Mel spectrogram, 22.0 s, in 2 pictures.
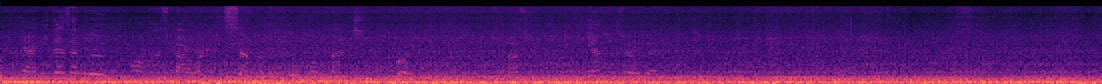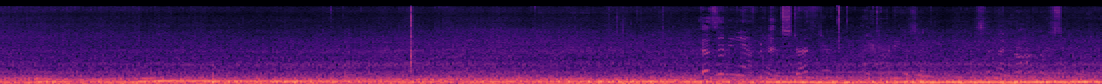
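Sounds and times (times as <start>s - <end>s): car engine running: 0.0s - 22.0s
low road rumble: 0.0s - 22.0s.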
